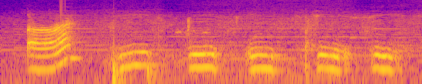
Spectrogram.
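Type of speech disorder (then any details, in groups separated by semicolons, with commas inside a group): Childhood apraxia of speech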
